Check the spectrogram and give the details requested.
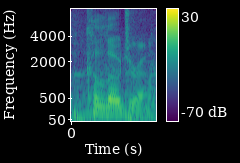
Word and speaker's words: Cordero: Cordero.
